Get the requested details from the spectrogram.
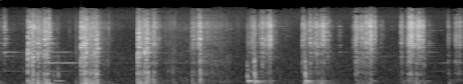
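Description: A shovel scrapes and chops through snow and frozen dirt in repeated strokes.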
